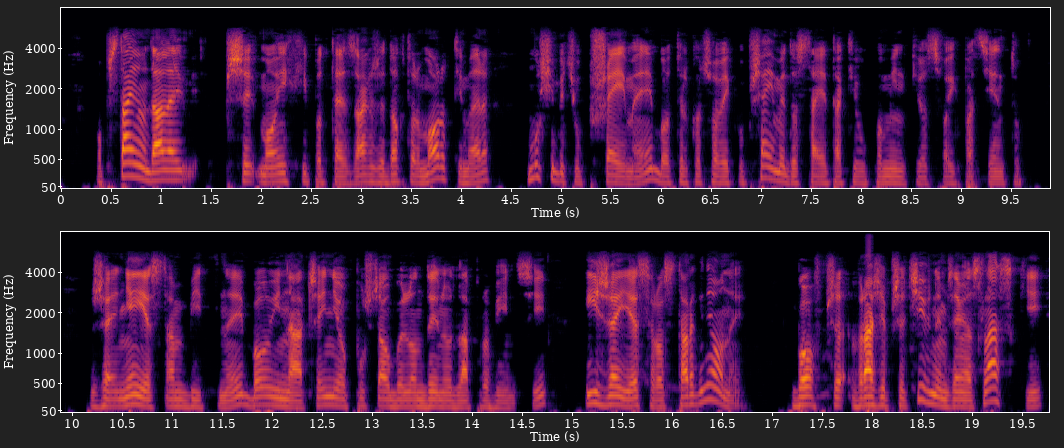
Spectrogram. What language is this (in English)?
Polish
